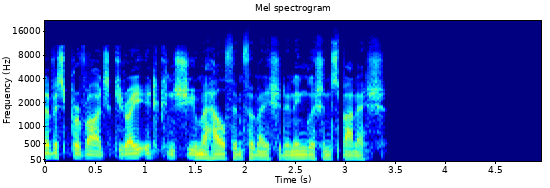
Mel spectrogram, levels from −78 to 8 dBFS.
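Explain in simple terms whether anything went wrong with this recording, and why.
Input switched to a poorer device, from the start to 1.5 s: for that stretch the speech sounds duller, with nothing above about 10.5 kHz, and carries a faint background noise of its own. At 1.5 s it clears up with no gap and no jump in loudness. The likely cause is the recording picking up sound through a lesser microphone or headset at first, then moving to the better one.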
